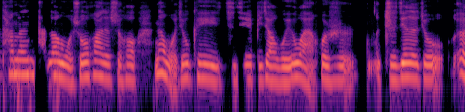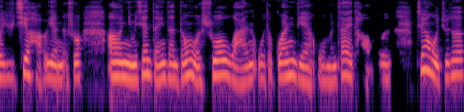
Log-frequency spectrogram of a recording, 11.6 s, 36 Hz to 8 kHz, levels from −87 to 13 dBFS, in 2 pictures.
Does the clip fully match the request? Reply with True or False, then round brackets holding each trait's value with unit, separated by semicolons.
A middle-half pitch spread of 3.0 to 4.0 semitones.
True (3.3 semitones)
